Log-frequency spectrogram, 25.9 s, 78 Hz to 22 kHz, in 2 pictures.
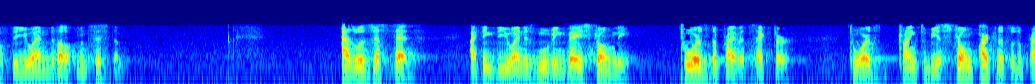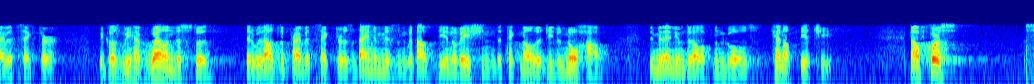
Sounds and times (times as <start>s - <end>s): Male speech, man speaking: 0.0s - 1.6s, 4.3s - 7.9s, 8.5s - 9.9s, 10.6s - 23.4s, 24.3s - 25.0s
Narration, monologue: 0.0s - 25.8s.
